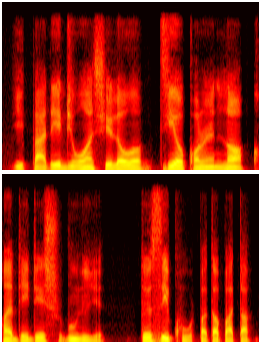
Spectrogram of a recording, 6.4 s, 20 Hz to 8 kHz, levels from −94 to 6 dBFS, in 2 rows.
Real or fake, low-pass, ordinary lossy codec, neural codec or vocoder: fake; 7.2 kHz; none; codec, 16 kHz, 0.5 kbps, FunCodec, trained on Chinese and English, 25 frames a second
